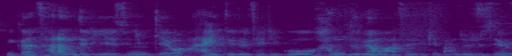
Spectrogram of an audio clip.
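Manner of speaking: usual speaking voice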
